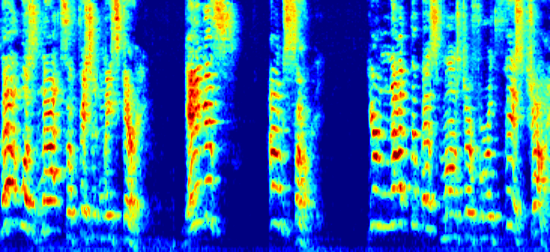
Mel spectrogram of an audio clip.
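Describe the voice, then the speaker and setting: A put-on character voice at an extremely high pitch and fairly slow pace, with slight echo. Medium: read story. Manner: formal, instructive.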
